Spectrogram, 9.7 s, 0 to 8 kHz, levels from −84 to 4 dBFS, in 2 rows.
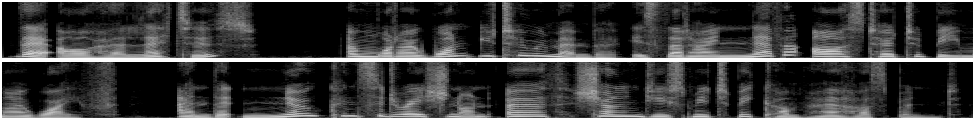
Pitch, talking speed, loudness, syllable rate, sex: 215 Hz, 210 wpm, -20 LUFS, 5.8 syllables/s, female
